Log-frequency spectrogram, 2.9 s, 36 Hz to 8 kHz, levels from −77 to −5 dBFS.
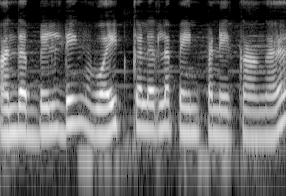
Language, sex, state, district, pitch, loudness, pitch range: Tamil, female, Tamil Nadu, Nilgiris, 205 Hz, -17 LUFS, 195-225 Hz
